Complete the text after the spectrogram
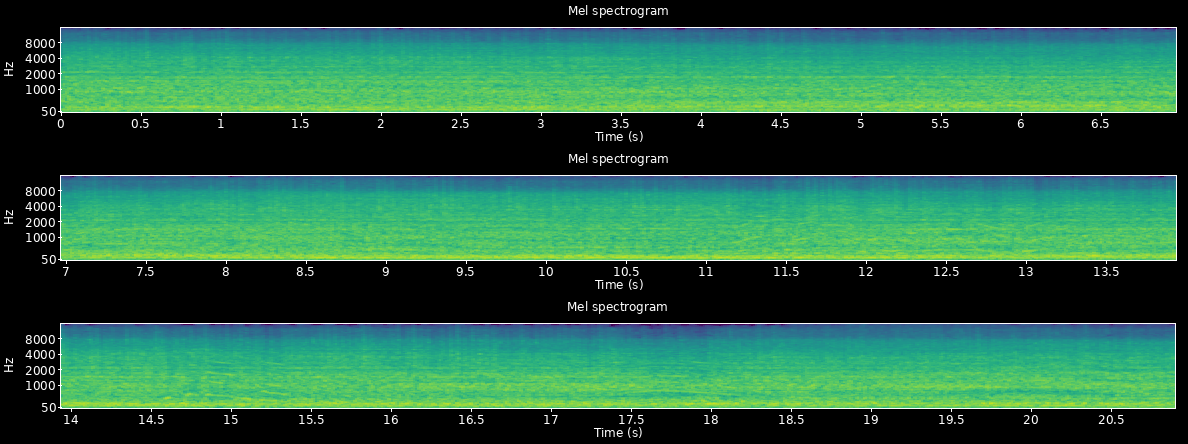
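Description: A grape crusher motor hums and rattles steadily.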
